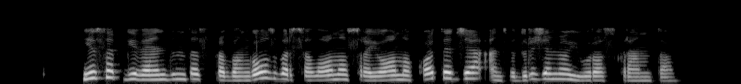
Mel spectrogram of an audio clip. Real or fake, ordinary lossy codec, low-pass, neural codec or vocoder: real; Opus, 24 kbps; 5.4 kHz; none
